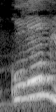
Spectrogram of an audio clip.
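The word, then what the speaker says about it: comb: इसके हा एंजॉय करिएगा कोम योर हेयर कोम कोम र हेर सो कोम इ अ एक्शन वर्ड चन कोम का स्पेलिंग सीओ ए बी होता है बट यहां पर बी की आवाज नहीं आती तो ी से कोम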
